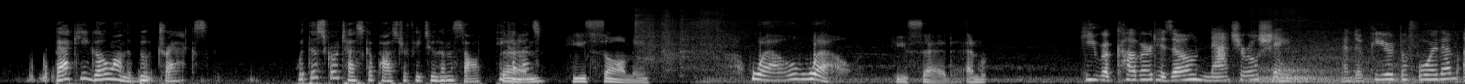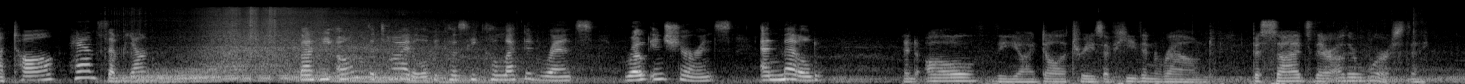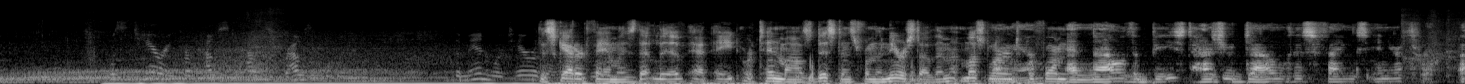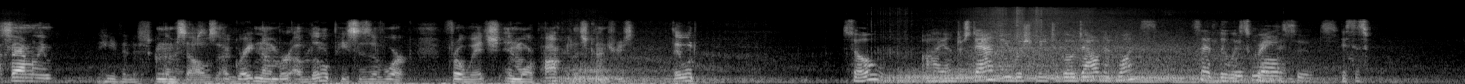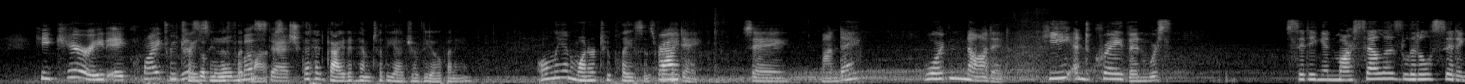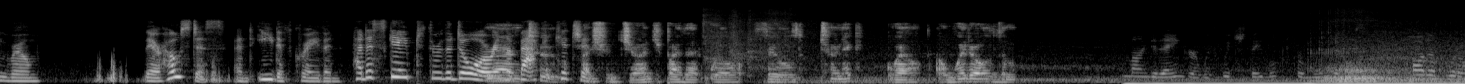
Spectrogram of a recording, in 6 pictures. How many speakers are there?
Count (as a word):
eight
